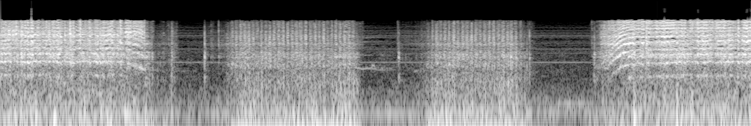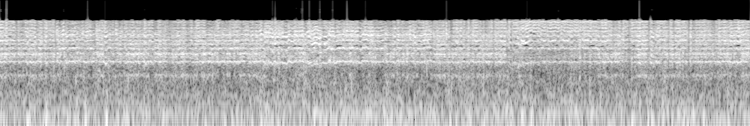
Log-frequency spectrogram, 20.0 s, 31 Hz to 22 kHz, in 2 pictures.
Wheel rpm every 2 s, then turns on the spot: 210, 30, 20, 30, 200, 230, 230, 230, 230, 230.
2-8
